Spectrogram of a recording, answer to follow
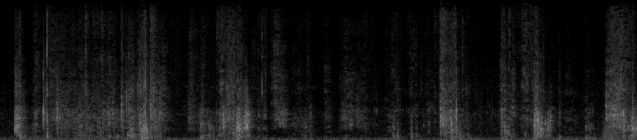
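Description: Large sheets of a wallpaper sample book being flipped over by hand, each turn a papery swish, roughly one a second.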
